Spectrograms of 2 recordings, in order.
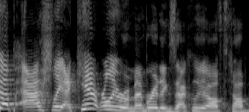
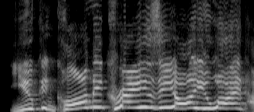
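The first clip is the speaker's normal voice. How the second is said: excited insistence; 11 semitones higher, 4 dB louder than usual. Real, not acted. Insisting her story is true.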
